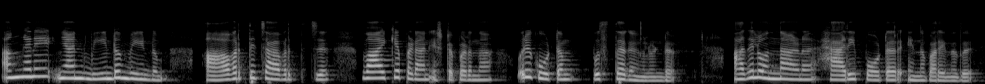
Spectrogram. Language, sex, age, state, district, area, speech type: Malayalam, female, 18-30, Kerala, Thrissur, rural, spontaneous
